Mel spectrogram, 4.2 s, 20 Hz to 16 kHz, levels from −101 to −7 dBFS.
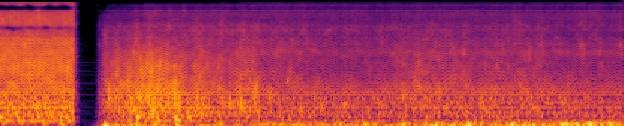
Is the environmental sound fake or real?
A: fake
